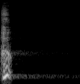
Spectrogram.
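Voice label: Japanese attack light voice; bloom minigame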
